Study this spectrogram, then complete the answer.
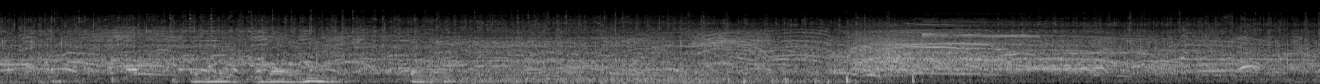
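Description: A large crowd of spectators chatters and cheers outdoors.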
